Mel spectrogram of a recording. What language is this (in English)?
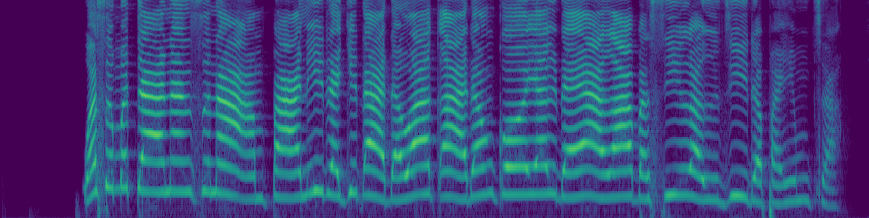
Hausa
